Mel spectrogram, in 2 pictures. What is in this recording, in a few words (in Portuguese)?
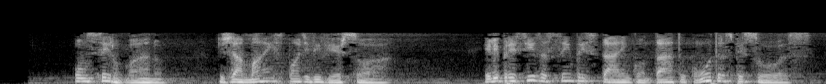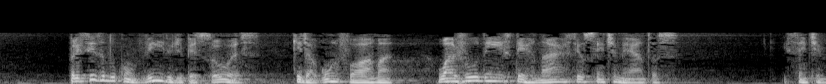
Conselho Geral Masculino, Só Voz; Telemensagens; Telemensagens 2017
